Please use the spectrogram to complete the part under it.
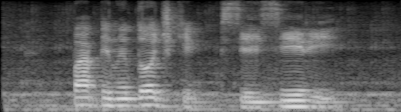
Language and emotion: Russian, neutral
